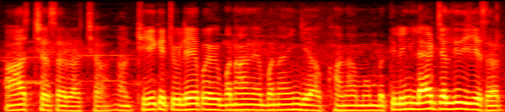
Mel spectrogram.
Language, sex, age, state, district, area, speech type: Urdu, male, 18-30, Bihar, Saharsa, rural, spontaneous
